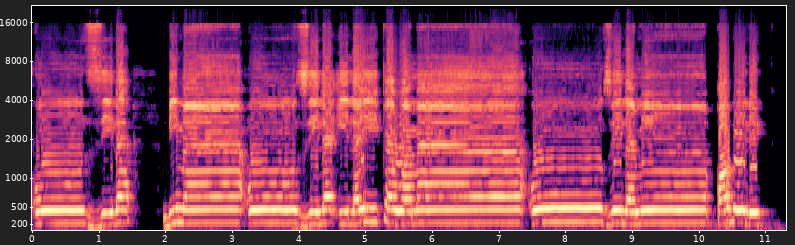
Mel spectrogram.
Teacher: انزل، بعض لوگ اس کو انزل پڑھ دیتے ہیں، تو یہ زا ہے، زا کو آپ نے ذرا دانتوں کو بند کر کے اور ذرا اس کو سختی کے ساتھ ادا کرنا ہے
